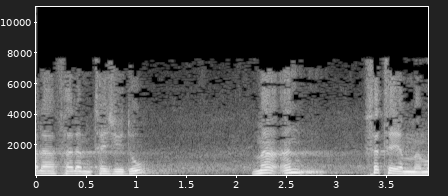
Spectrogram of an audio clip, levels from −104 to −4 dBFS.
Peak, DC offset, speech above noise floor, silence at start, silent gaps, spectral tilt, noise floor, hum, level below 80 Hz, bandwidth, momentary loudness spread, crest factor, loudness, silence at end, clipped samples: -6 dBFS; under 0.1%; 22 dB; 0 s; none; -7 dB/octave; -39 dBFS; none; -50 dBFS; 8 kHz; 23 LU; 14 dB; -18 LUFS; 0 s; under 0.1%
